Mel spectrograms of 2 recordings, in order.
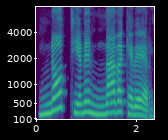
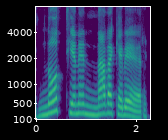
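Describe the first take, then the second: First: Slow model phrase. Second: Said in the usual way. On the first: Shown as a demonstration. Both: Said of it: "this one she repeated a bunch".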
